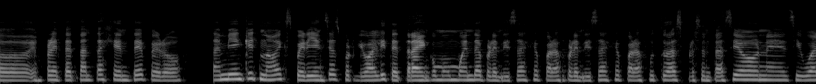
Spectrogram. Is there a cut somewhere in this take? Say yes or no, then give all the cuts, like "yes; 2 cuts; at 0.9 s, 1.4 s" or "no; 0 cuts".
yes; 2 cuts; at 2.6 s, 5.6 s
